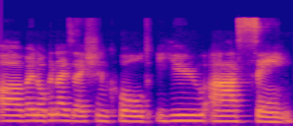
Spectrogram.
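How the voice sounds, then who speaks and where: Her tone is bright and sharp, with an Australian accent. The woman speaks at a fairly slow pace against a quiet background. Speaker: parent coach. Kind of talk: podcast interview.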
